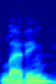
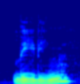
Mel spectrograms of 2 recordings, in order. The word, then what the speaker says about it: leading: It's pronounced leading, not leading, like you might think.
